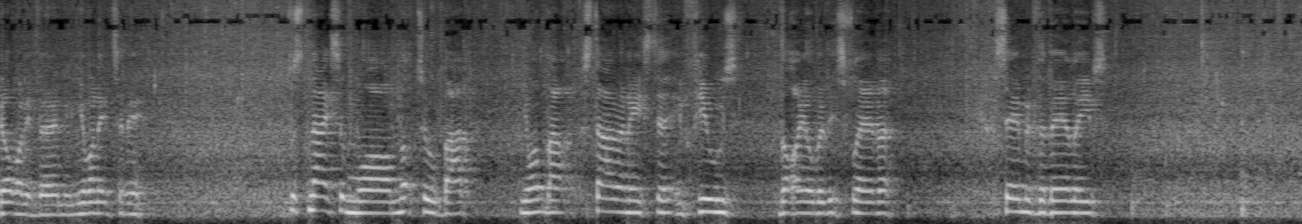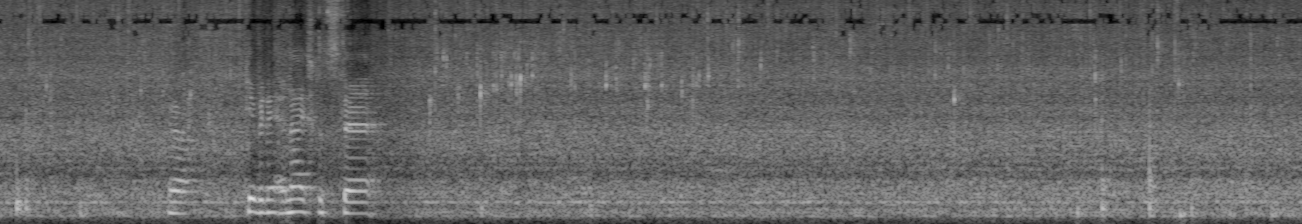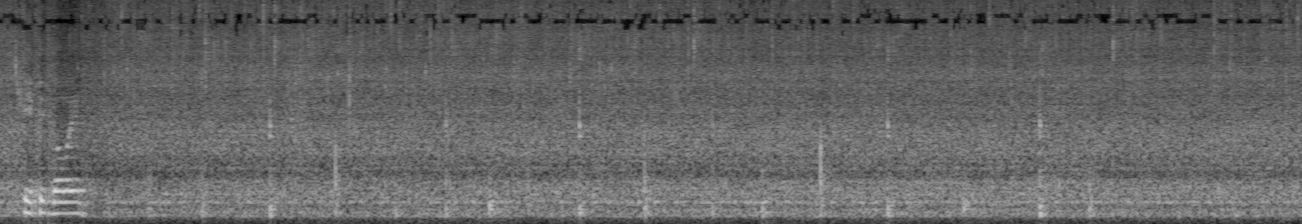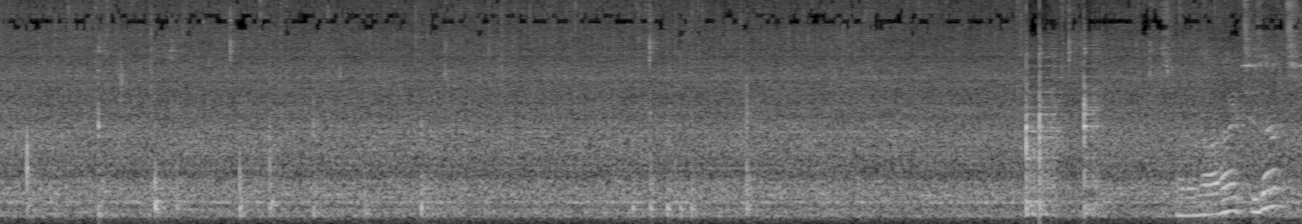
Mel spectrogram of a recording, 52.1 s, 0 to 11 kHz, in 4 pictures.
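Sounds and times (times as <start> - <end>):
chicken sizzling in oil: 0.0 - 52.0.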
